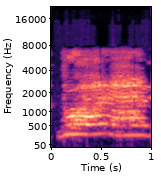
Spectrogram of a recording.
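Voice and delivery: high-pitched mock outburst of disbelief; exasperated kid. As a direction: imitate an irritated kid's cry. Retelling irritated kid's outburst.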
